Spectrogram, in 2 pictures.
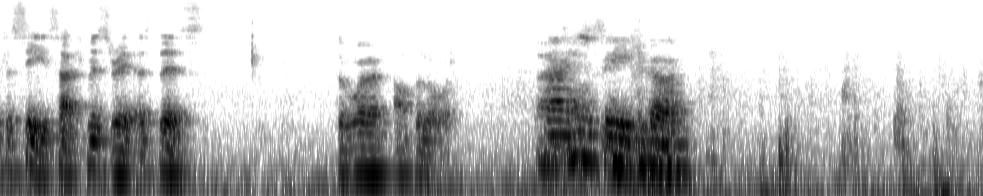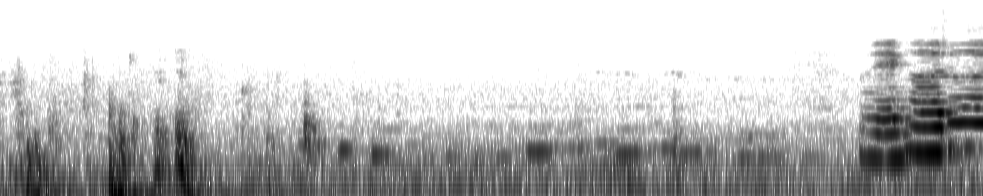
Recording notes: Recorded live at Southgate House on 7 August 2023.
